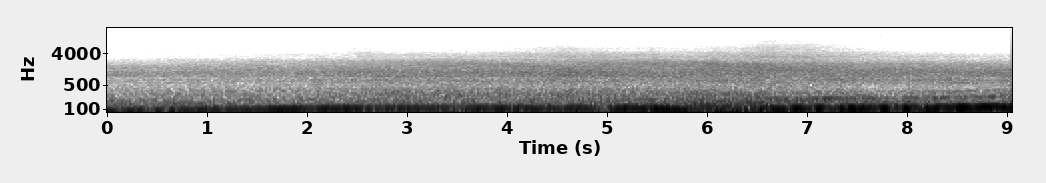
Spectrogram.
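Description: Mitsubishi Lancer Evo IX's turbocharged four-cylinder engine heard distant down a road tunnel, with aftermarket exhaust: a low steady rumble that grows louder about halfway through. Right at the end its pitch starts rising as the car accelerates hard.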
